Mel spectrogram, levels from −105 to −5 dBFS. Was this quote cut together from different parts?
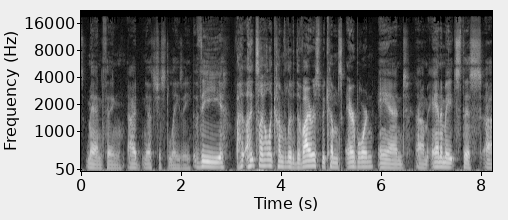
yes; 1 cut; at 5.3 s

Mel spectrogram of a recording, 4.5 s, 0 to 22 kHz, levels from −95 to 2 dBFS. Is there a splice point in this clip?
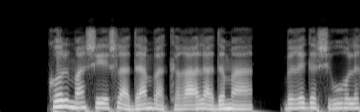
no; 0 cuts

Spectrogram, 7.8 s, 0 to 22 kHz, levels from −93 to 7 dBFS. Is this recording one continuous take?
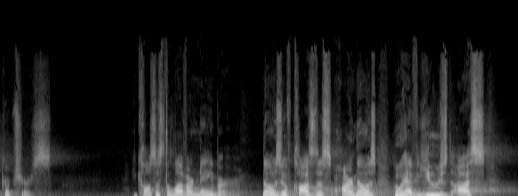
no; 2 cuts; at 4.0 s, 5.3 s

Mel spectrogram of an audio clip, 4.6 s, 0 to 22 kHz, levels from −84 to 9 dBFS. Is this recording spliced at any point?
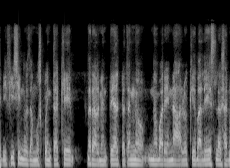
no; 0 cuts

